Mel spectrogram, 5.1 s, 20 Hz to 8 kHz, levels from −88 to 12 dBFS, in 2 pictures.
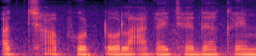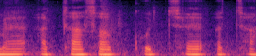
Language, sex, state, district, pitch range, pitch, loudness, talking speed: Maithili, male, Bihar, Madhepura, 130-135 Hz, 135 Hz, -17 LUFS, 130 wpm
